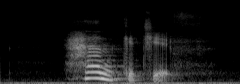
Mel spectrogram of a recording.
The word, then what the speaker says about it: handkerchief: and in this sentence we've got a silent D we don't say really hand some or sand which we write the day but we don't pronounce it so let's see let's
